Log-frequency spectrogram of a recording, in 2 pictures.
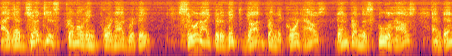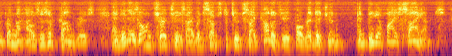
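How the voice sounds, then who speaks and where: Noticeable background noise behind a man's medium-pitched voice, lively in intonation, very even in loudness, at a moderate pace. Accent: American. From United States. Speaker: radio broadcaster. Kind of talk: radio commentary.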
